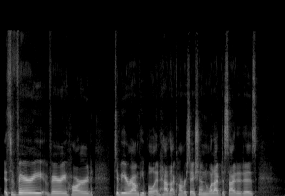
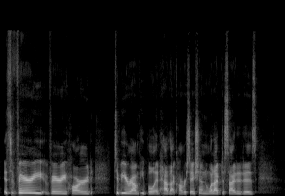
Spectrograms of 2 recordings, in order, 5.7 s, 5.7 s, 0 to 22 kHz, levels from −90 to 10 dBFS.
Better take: first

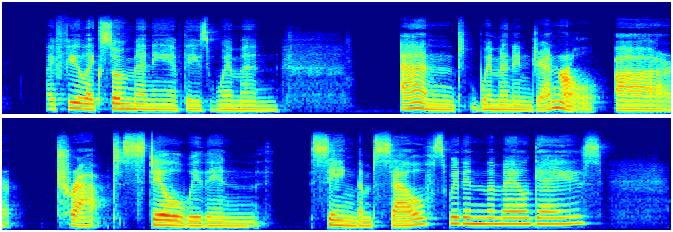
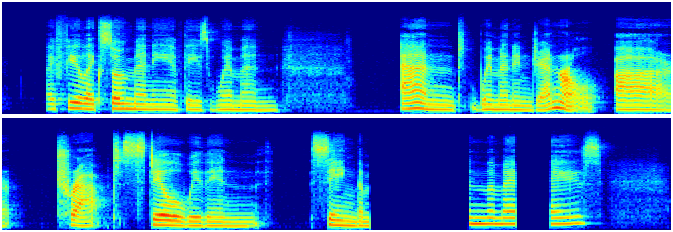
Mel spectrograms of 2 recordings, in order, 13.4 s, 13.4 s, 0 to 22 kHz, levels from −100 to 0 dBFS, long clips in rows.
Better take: first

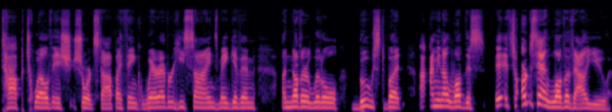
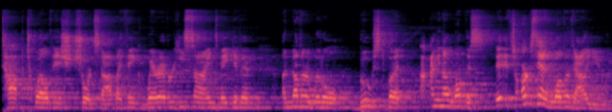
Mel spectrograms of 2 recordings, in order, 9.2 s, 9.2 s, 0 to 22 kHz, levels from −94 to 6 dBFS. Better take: first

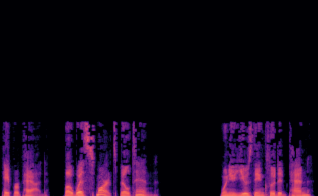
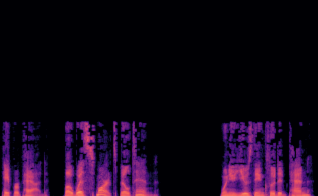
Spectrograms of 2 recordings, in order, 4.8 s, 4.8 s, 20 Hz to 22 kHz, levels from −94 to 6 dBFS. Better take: neither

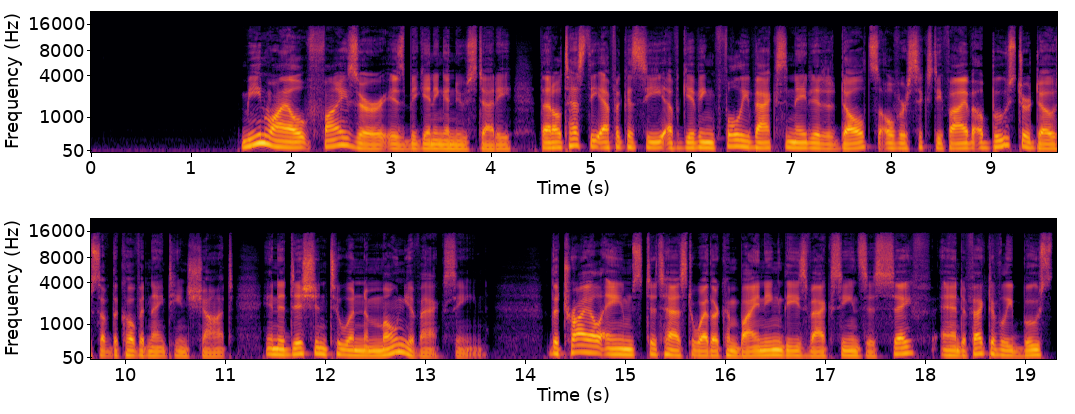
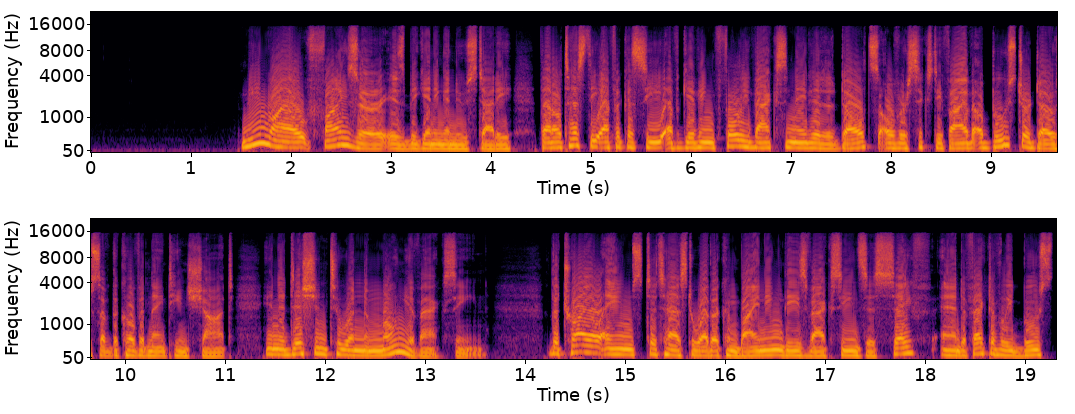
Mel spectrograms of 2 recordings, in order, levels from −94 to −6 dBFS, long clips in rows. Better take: first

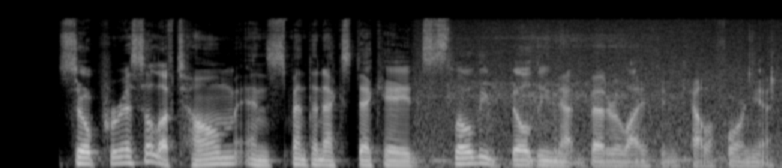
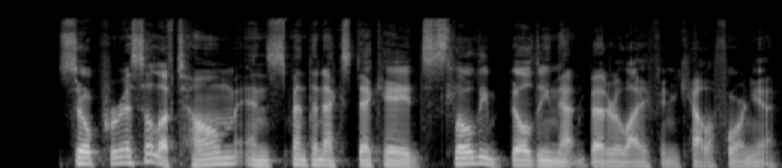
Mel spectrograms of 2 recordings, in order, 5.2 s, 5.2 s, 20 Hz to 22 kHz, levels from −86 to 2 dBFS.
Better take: second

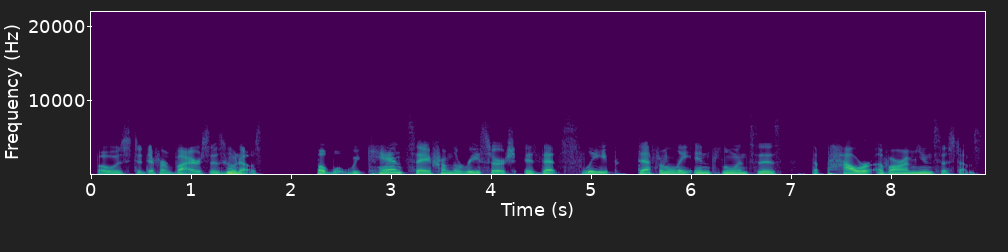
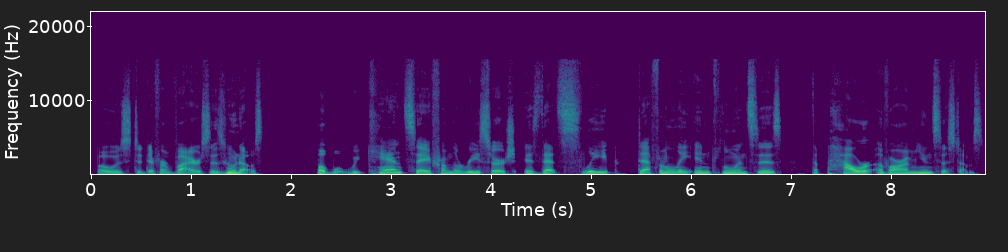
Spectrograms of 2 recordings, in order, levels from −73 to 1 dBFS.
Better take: second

